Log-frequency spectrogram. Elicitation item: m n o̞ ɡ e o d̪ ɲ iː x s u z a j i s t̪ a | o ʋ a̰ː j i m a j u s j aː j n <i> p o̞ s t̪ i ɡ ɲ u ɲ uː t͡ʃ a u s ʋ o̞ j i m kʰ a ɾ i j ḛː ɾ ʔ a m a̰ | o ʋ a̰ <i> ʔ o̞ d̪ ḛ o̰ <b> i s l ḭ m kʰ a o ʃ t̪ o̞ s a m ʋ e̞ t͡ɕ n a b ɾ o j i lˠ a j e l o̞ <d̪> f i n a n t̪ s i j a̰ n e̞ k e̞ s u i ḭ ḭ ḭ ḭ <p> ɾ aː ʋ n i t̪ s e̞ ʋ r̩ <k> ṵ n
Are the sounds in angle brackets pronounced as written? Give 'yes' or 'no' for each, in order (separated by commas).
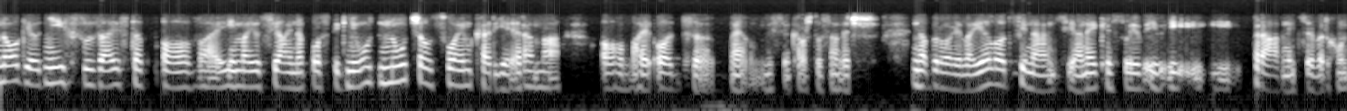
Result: no, no, no, yes, yes, no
